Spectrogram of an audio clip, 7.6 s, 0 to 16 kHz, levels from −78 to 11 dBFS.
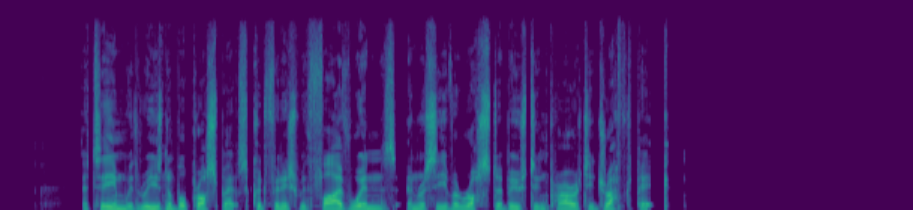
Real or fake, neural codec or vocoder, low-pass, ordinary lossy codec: real; none; 14.4 kHz; none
